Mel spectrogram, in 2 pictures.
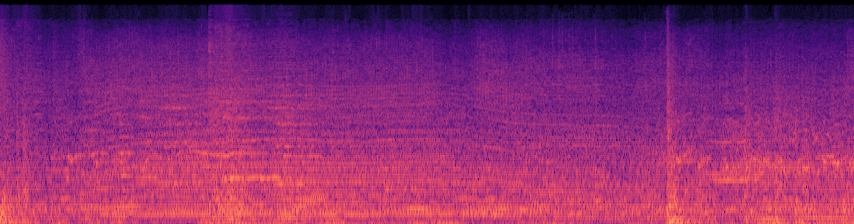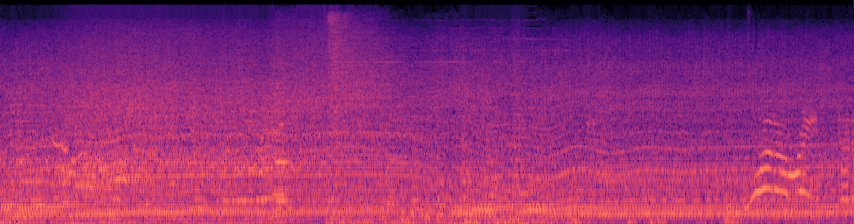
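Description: Race cars in Mafia: Definitive Edition roaring and revving during a race, engines rising and falling continuously under a commentator talking.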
